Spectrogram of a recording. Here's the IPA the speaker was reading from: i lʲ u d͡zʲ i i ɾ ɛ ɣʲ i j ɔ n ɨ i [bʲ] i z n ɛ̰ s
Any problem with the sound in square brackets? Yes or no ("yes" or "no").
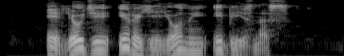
no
